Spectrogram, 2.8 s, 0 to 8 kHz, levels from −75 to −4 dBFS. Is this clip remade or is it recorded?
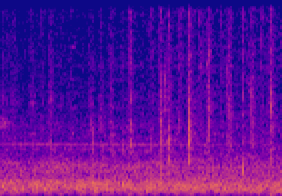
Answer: recorded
